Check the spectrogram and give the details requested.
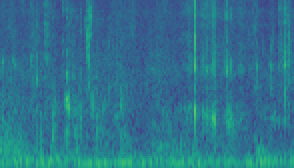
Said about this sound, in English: And another cub, Riley, munching one of the apples recently donated to the center.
